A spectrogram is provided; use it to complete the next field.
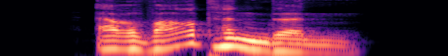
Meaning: inflection of erwartend: 1. strong genitive masculine/neuter singular 2. weak/mixed genitive/dative all-gender singular 3. strong/weak/mixed accusative masculine singular 4. strong dative plural
- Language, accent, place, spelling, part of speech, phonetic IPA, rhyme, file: German, Germany, Berlin, erwartenden, adjective, [ɛɐ̯ˈvaʁtn̩dən], -aʁtn̩dən, De-erwartenden.ogg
